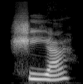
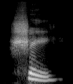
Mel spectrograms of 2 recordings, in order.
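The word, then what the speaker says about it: shea: Ang pag-pronounce niyan ay shia or she.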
